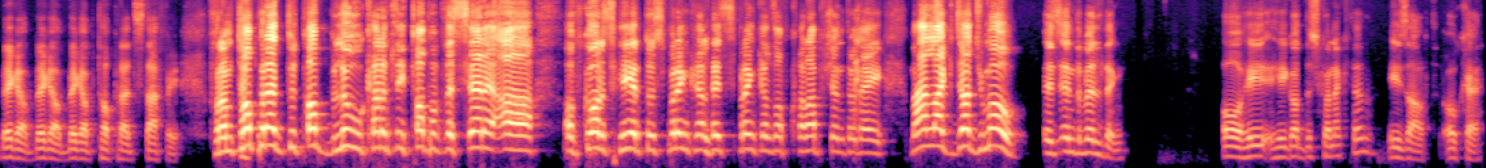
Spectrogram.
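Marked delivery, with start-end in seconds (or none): 2.1-11.3 big showman welcome, pitch up; hype host intro. Acted. Host bigging up Judge Mo to viewers, hype announcer voice. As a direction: announce him like a ring entrance.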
